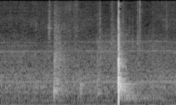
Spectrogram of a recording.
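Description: A single sharp knock about one and a half seconds in, with a softer knock shortly before it.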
